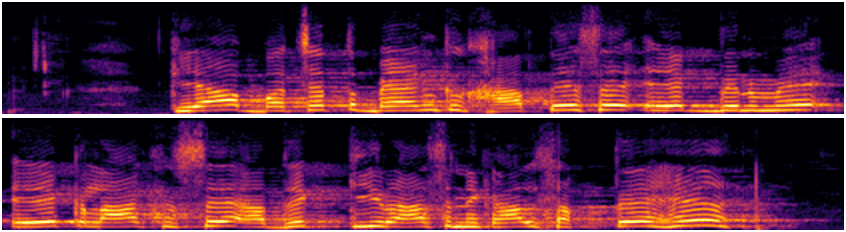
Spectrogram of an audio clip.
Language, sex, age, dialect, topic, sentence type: Hindi, male, 18-24, Kanauji Braj Bhasha, banking, question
